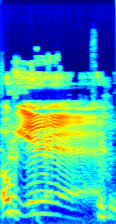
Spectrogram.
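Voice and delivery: loud, stretched-out, drawn-out shout. Describing the party breaking through the wall: Kool-Aid Man shout. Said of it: "that cartoon character is that promotes children's drinks".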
